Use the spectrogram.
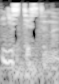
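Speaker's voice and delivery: breathy whispered aside. Real, not acted. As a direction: whisper it like a secret. Whispered answer.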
